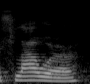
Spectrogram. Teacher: with an American are at the end we would say flour do you hear the R sound uh in that it's just not explicitly pronounced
